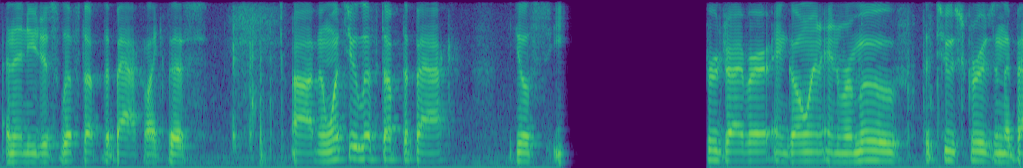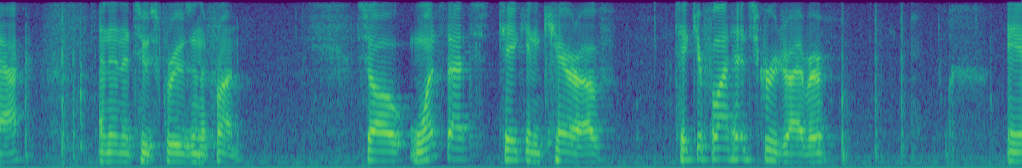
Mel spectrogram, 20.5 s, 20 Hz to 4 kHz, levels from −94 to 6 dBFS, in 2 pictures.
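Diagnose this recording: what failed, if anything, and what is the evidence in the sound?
A long network dropout is the likely cause of the gap from 5.6 to 7.10 s, at the network stage. The last sound is stretched into a brief fading buzz or hiss, then about 1.33 s of silence. Audio resumes with roughly 1.47 s missing, not delayed. A driver underrun would instead click and pick up where it stopped. Around it, the G.711 call audio stops at 4 kHz.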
